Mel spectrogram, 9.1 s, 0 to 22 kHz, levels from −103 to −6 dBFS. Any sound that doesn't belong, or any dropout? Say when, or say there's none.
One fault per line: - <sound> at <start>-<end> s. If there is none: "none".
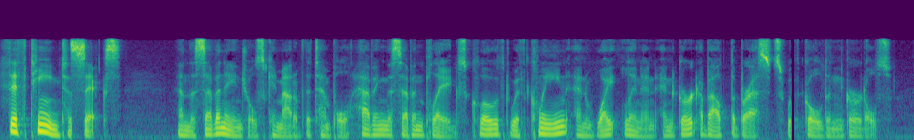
- dropout at 7.9-8.0 s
